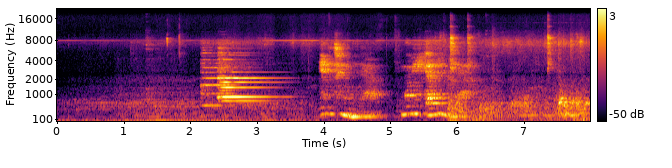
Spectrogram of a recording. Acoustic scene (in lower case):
elevator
